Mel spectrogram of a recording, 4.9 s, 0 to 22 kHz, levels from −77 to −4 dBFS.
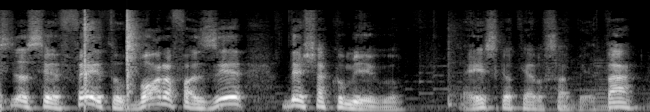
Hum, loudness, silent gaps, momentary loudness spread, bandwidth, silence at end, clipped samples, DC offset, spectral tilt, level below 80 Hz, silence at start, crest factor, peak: none; -17 LUFS; none; 13 LU; 16 kHz; 0.1 s; under 0.1%; under 0.1%; -4.5 dB/octave; -42 dBFS; 0 s; 18 dB; 0 dBFS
